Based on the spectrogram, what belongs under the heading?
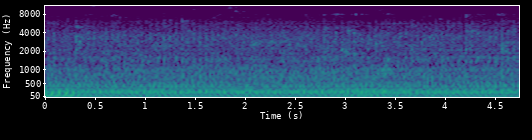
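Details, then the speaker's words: Toyota FJ40 Land Cruiser first start after purchase, throttle stuck, no choke, no oil pressure shown on gauge: steady low, gruff idle with a raw, loud, unmuffled exhaust rumble; big hole in the exhaust. "and the exhaust like you were hearing was that right there there's a big hole i don't know if you can see that there's a big hole in the exhaust right there"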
